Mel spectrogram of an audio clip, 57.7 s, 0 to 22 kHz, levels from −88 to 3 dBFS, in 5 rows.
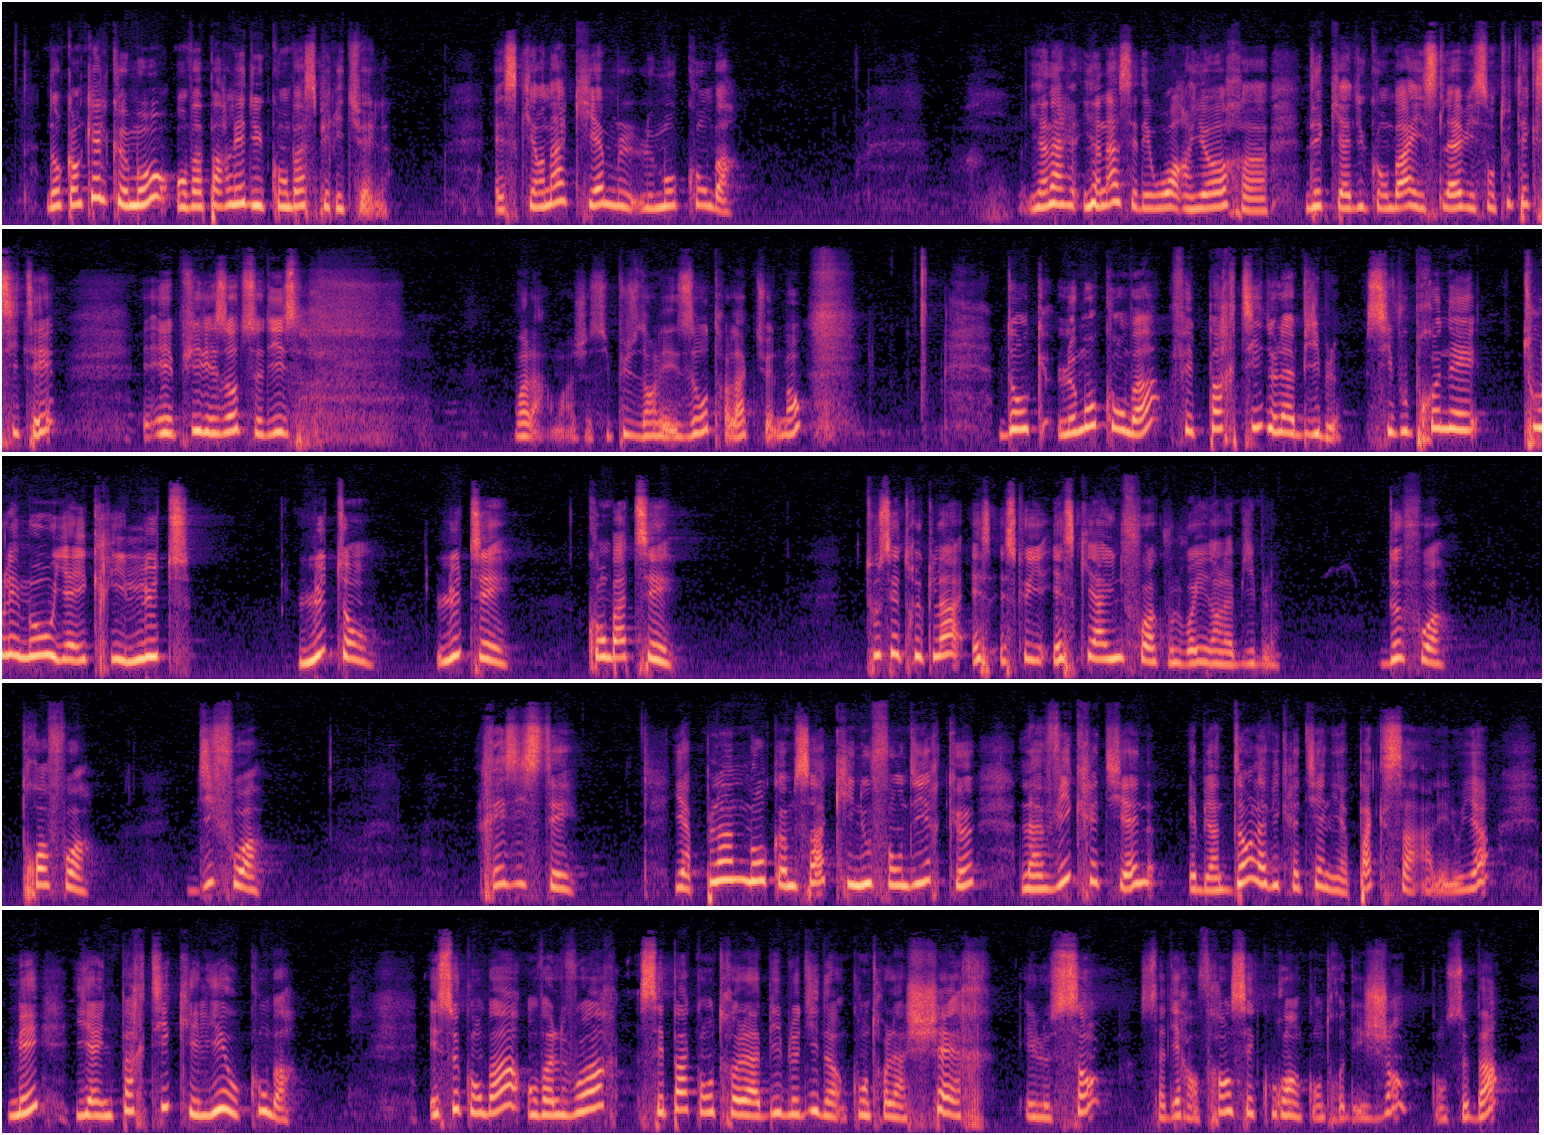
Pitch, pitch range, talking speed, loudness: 250 Hz, 220-290 Hz, 185 wpm, -16 LUFS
